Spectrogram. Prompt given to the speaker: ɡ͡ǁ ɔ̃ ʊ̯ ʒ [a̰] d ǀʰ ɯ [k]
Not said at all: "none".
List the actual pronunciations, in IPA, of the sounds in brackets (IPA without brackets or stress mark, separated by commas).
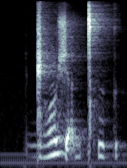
a̰, k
